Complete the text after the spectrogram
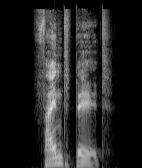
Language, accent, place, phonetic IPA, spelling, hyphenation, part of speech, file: German, Germany, Berlin, [ˈfaɪ̯ntˌbɪlt], Feindbild, Feind‧bild, noun, De-Feindbild.ogg
- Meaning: A prejudiced image or stereotype of a declared enemy of a group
